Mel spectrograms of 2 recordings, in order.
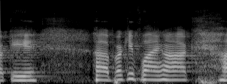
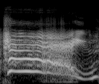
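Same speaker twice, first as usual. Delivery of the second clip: sudden high yelled greeting in a put-on voice; mock shout of hello; retold shouted hey. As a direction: call out like a friend spotting you from far off. Friend greets them in retold story.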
